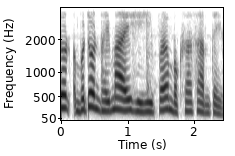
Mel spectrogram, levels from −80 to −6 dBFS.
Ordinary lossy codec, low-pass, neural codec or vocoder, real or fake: none; 3.6 kHz; none; real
